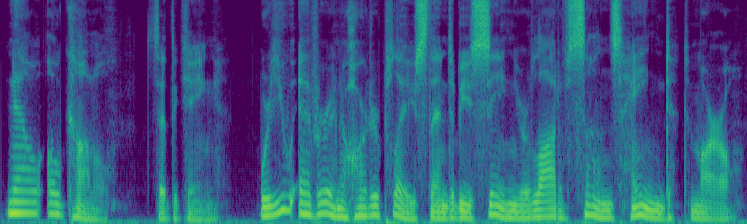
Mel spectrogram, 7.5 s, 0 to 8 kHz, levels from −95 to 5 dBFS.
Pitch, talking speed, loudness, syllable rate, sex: 100 Hz, 195 wpm, -19 LUFS, 4.8 syllables/s, male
